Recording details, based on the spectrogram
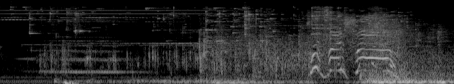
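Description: Glass shattering in the video game Professor Layton vs. Phoenix Wright, a loud crash and tinkling of breaking shards over game music and effects, with voices chattering throughout.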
